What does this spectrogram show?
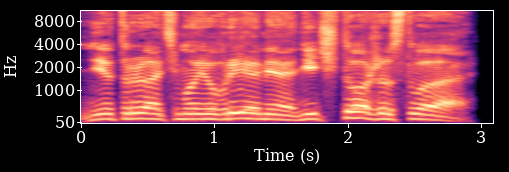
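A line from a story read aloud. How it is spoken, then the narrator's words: Irritated rude growl. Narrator (Russian): Раздраженно прорычав, грубо прервал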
